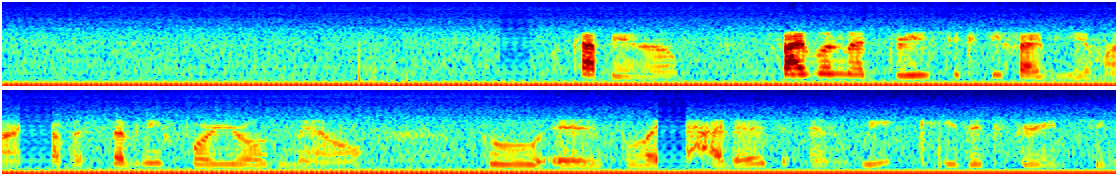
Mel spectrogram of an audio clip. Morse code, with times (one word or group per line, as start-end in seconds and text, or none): none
